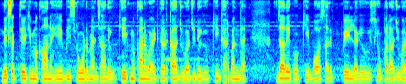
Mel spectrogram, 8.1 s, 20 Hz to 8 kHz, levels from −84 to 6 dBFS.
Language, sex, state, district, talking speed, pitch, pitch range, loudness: Hindi, male, Madhya Pradesh, Katni, 295 wpm, 110 Hz, 105-110 Hz, -21 LUFS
